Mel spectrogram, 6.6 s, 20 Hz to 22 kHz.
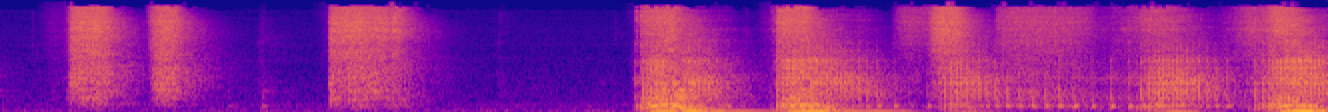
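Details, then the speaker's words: StirlingKit RW-BL1K live steam engine model kit on compressed air, switched into reverse: a few hissy air puffs, then a steadier run of quick exhaust chuffs; reverse working, normal running. "reverse is working. Nice."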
